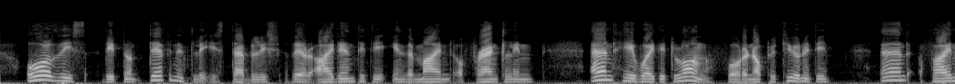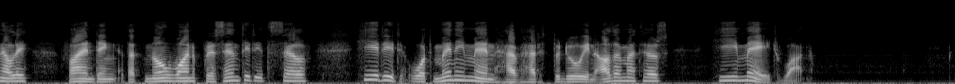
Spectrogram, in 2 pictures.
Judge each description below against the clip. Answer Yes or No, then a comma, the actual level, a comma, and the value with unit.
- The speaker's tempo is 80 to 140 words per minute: Yes, slow, 135 wpm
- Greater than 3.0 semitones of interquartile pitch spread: Yes, wide, 5.4 semitones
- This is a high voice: No, low, 135 Hz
